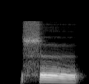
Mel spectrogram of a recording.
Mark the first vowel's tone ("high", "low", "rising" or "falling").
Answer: falling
